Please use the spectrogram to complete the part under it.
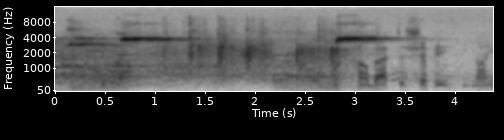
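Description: A referee's whistle blows sharply in an echoing gym.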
